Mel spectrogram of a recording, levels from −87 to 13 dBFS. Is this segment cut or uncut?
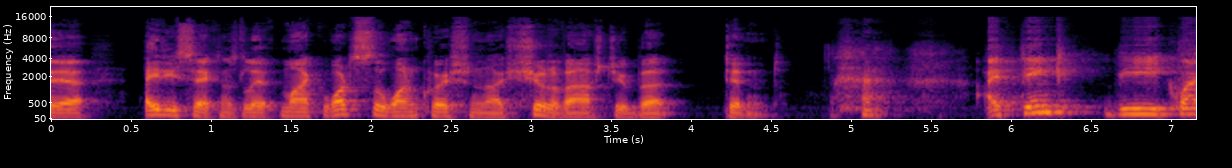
cut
